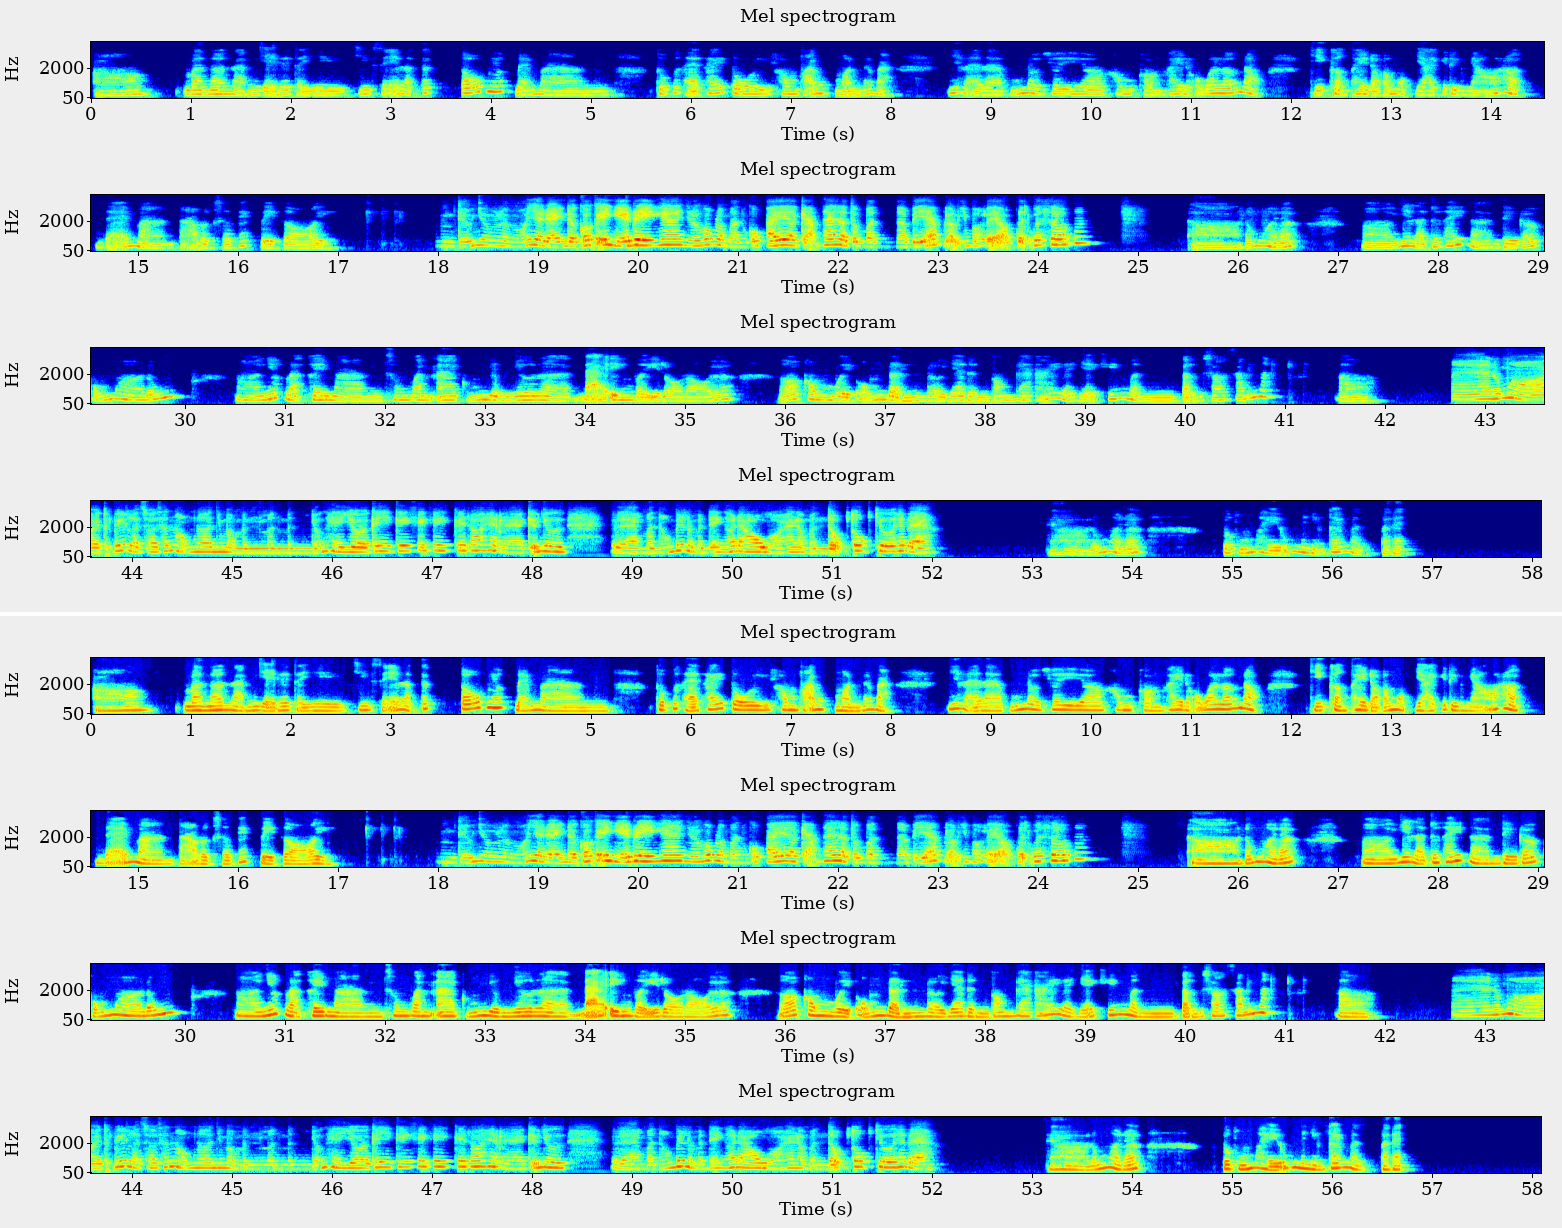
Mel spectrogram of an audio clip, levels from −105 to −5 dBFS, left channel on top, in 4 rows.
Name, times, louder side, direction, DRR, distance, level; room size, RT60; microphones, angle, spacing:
voice 1, 0.0-0.6 0.9-3.4 3.7-5.2 5.7-8.0 8.6-11.9 12.2-14.3 14.6-16.9 25.5-26.6 27.2-29.9 30.5-35.5 35.9-40.9 41.5-41.9 53.2-54.1 54.9-56.7, right 8 dB, 70° right, 0.3 m, -33 dB
voice 2, 18.0-24.5 42.7-52.0, left 2 dB, 45° left, 1.0 m, -32 dB
2.1 x 2.0 x 3.2 m
head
